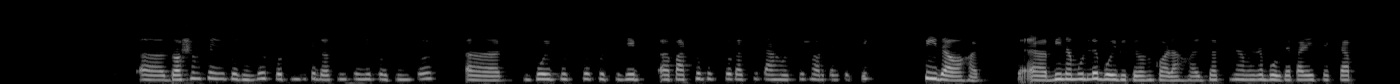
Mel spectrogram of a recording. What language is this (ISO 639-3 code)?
ben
